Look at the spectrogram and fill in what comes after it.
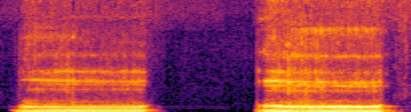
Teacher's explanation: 8, close, back, rounded vowel.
